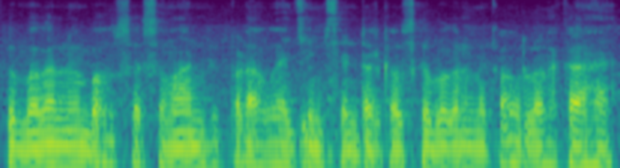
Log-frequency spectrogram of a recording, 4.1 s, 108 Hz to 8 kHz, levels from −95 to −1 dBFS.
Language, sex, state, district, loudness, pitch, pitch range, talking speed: Hindi, male, Jharkhand, Garhwa, -19 LUFS, 95 Hz, 90-100 Hz, 260 wpm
